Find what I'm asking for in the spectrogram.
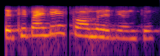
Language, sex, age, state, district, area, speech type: Odia, female, 30-45, Odisha, Boudh, rural, conversation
